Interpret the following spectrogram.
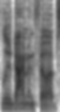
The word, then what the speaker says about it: Lou Diamond Phillips: we should specify it's still pronounced blue diamond phillips it doesn't change the pronunciation just how you write it yeah all right so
